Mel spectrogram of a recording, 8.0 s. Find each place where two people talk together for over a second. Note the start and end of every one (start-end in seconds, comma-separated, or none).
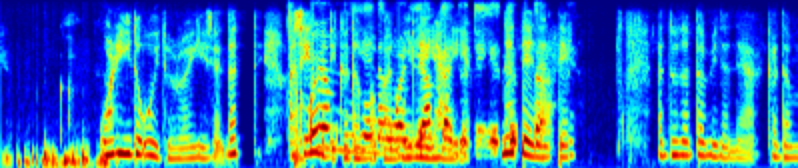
3.1-5.4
